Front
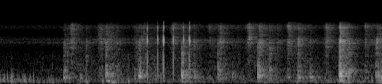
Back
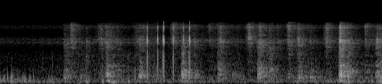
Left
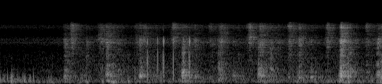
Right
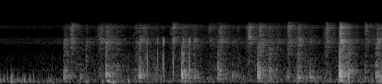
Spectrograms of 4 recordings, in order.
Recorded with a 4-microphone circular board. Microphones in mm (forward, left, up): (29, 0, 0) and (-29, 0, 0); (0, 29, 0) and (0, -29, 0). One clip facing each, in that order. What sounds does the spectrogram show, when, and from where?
0.6 s running footsteps: 50° right, 7 m; by 3.8 s 70° right, 4.5 m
